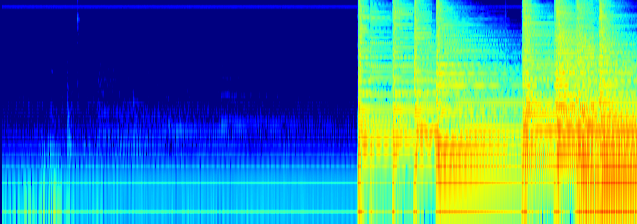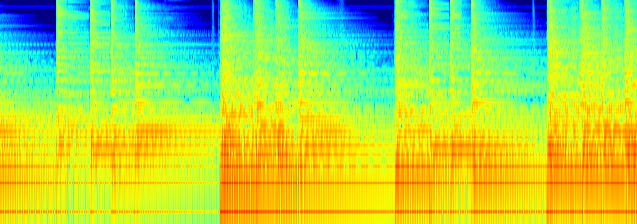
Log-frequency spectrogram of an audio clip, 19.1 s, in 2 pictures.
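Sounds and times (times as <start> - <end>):
guitar loop: 5.4 - 19.1.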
